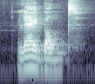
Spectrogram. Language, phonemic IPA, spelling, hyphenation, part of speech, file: Dutch, /ˈlɛi̯.bɑnt/, leiband, lei‧band, noun, Nl-leiband.ogg
- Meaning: 1. a leash (for animals) 2. short leash, control, restraint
